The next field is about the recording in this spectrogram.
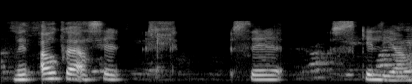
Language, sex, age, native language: Icelandic, female, 10, Polish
